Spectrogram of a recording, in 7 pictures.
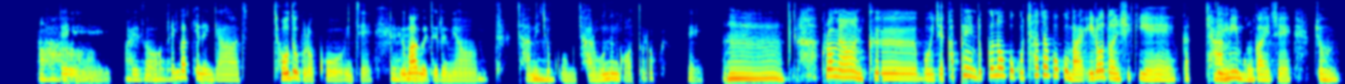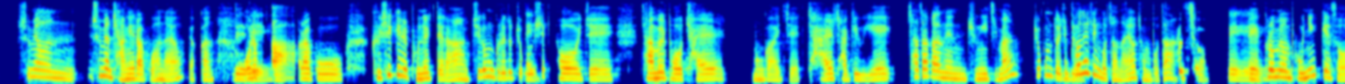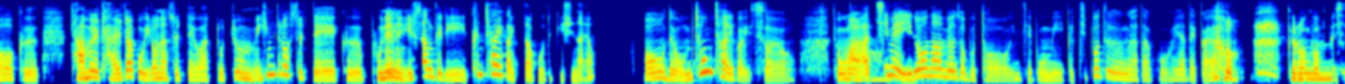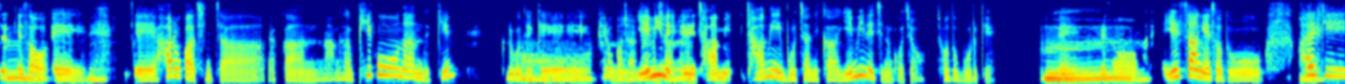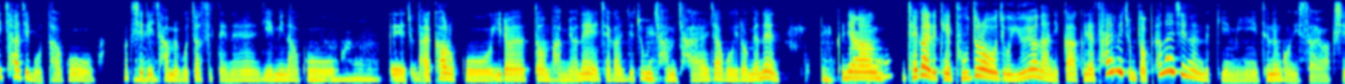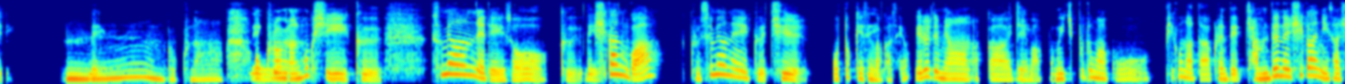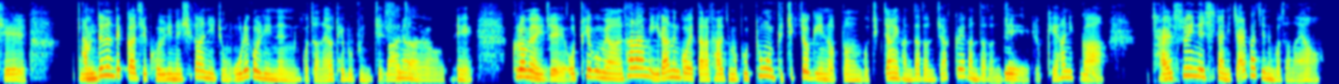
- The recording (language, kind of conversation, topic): Korean, podcast, 편하게 잠들려면 보통 무엇을 신경 쓰시나요?
- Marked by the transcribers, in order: other background noise; laugh; tapping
